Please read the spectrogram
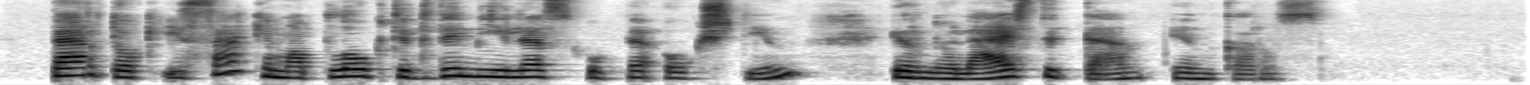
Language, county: Lithuanian, Vilnius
